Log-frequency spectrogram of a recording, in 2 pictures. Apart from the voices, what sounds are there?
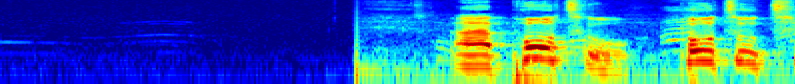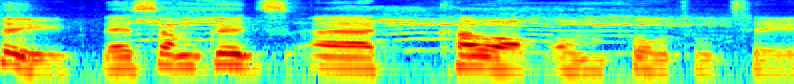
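baby crying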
